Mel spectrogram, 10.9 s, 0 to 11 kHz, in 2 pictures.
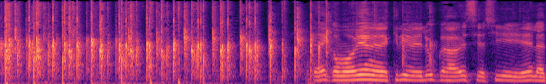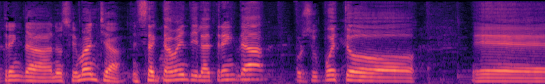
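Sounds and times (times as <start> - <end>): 
applause from a small group before a farewell toast: 0.0 - 4.5
speech: 3.1 - 10.9.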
